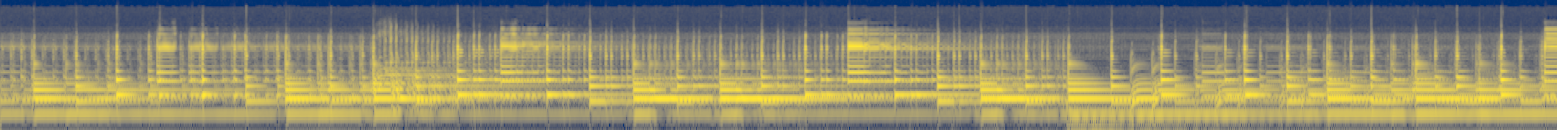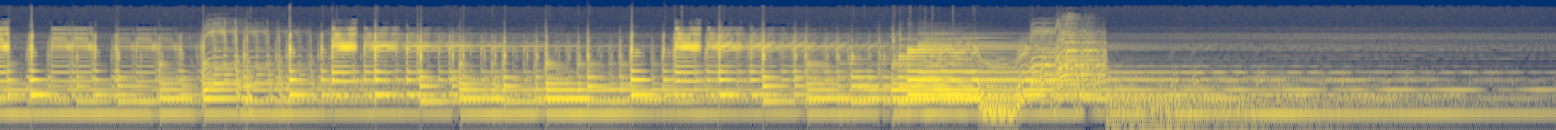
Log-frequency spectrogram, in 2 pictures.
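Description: Electric guitar played through a Strymon Volante tape-echo pedal. Its delay repeats are pitch-shifted as the recording speed is switched between half, normal and double speed. A steady low drone runs underneath, a quick rising-and-falling pitch sweep comes near the end, and then the echoes fade away.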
